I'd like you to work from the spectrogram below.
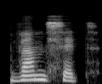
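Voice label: "vingt sept", French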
